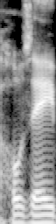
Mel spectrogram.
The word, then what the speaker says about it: Jose: It's a tongue twister to pronounce names starting with the J and the H, and the Jose being pronounced as a H.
